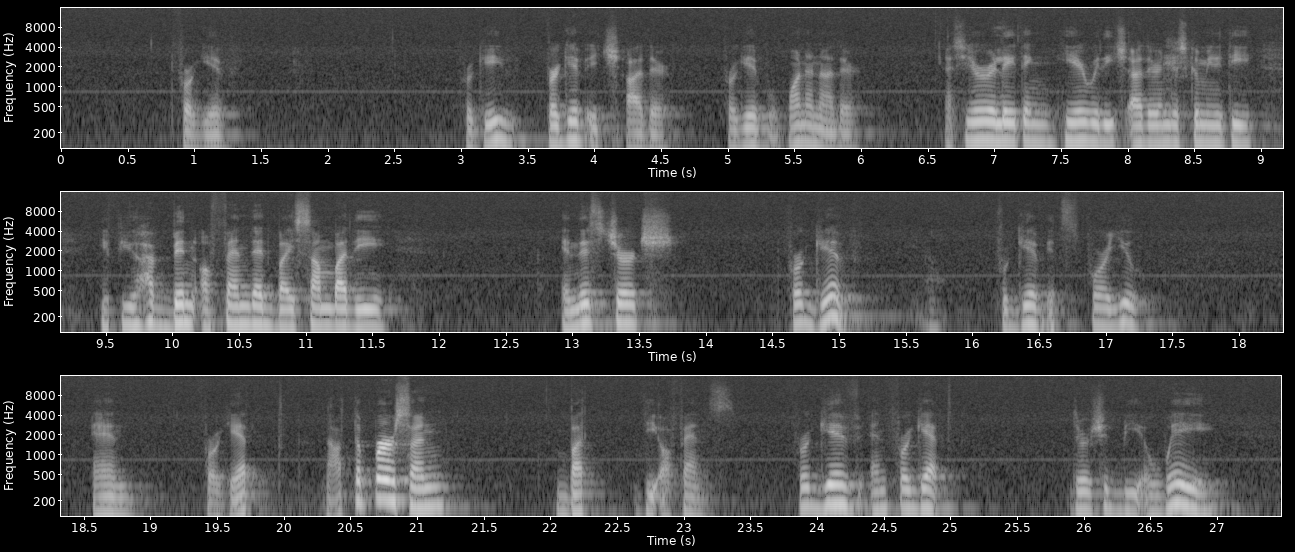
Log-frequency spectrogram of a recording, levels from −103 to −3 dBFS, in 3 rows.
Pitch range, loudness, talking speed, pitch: 115-150 Hz, -32 LUFS, 110 wpm, 130 Hz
